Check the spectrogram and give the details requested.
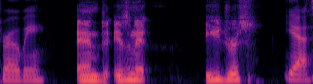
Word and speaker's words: Robbie: I know it's Roby.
